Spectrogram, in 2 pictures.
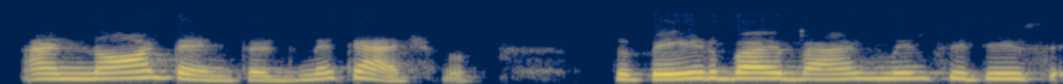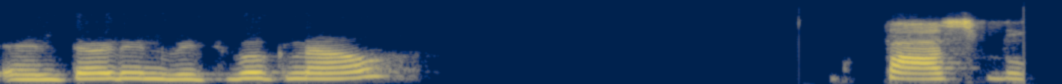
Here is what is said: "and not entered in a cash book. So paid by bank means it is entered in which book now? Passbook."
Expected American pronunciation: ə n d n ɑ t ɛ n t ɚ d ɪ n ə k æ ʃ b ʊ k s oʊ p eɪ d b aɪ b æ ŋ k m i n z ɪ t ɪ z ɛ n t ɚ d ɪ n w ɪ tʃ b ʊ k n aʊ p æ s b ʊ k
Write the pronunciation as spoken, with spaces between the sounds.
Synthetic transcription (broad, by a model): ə n d n ɑ t ɛ n t ɚ d ɪ n ə k æ ʃ b ʊ k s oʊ p eɪ d b aɪ b æ ŋ k m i n s ɪ t ɪ z ɛ n t ɚ d ɪ n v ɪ tʃ b ʊ k n aʊ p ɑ s b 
